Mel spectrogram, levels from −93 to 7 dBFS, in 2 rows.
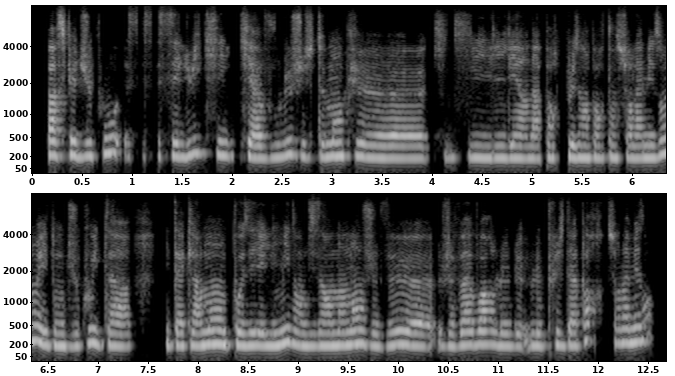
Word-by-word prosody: Parce 220 0 +5
que 220 - +1
du 205 +1 0
coup, 245 +5 -1
c 205 - -15
c 195 +4 -22
c'est 205 0 -2
lui 225 +6 -1
qui 220 -4 -3
qui 205 +1 -1
a 180 -2 +4
voulu 190 +5 -2
justement 200 -1 0
que, 210 -1 -3
heu, 180 -2 +2
qu'il 190 - -14
qu'il 185 -1 -3
ait - - +1
un 175 0 -2
apport 180 +2 -4
plus 185 -2 0
important 180 0 -1
sur 180 0 -2
la 180 0 -1
maison? 185 +7 +2
Et 210 -4 +4
donc 185 -1 +1
du 180 +1 -5
coup, 220 +4 -1
il 205 -3 +1
t'a 180 -3 -1 0.4
il 195 - -5
t'a 185 -1 0
clairement 200 +2 +3
posé 190 -2 +1
les 185 -1 +1
limites 195 +5 +4
en 190 - 0
disant: 185 0 +2
«Non 185 0 +3
non, 210 +2 +4
je 190 -3 -3
veux, 190 +3 +1
heu, 180 -2 +1
je 180 -2 -5
veux 190 +2 -1
avoir 200 +1 +2
le 180 -1 0
le 180 0 -4
plus 190 0 -4
d'apport, 255 +9 -4
sur 220 - -5
la 220 - +2
maison»? 235 +2 +1
190 Hz, 255 wpm, -27 LUFS, 180-205 Hz, 0.4 s, Parce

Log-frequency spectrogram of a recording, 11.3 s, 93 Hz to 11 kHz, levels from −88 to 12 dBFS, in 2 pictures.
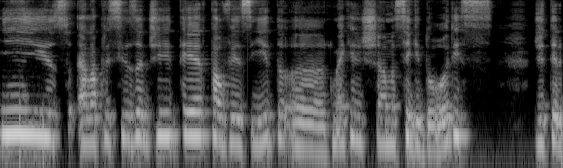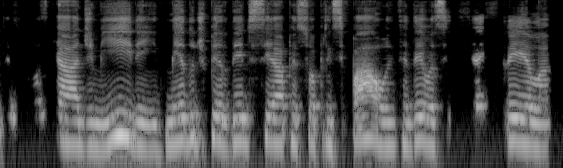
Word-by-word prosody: Isso 240 -3 +5
ela 190 +1 -2
precisa 210 +2 0
de 225 +2 -1
ter 225 -1 -1
talvez 195 -3 +5
ido, 205 +4 -8
hã, 165 -5 -6
como - - -8
é - - -7
que 180 - -8
a - - -5
gente 195 -2 -6
chama, 180 -1 -3
seguidores, 195 +4 +3 0.4
de 185 -1 -7
ter 195 +2 -4
pessoas 215 - -16
que 200 - -4
a 185 -1 +1
admirem, 170 0 -1
medo 190 +4 -4
de 195 -2 -7
perder 190 -1 -4
de 190 - -4
ser 200 0 +3
a 185 - 0
pessoa 185 0 -2
principal, 175 -1 +1
entendeu, 180 +2 -5
assim, 175 0 +1 0.2
da 180 - -3
estrela. 180 -4 -3
190 Hz, 175 wpm, -21 LUFS, 180-215 Hz, 0.4 s, Isso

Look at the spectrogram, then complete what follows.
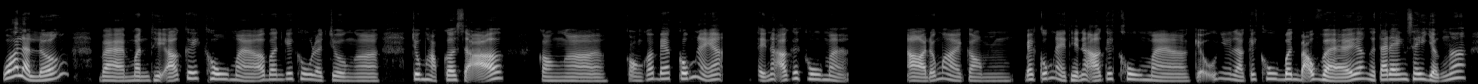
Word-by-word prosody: quá 320 +8 +6
là - - +6
lớn, 205 - +2 0.4
và 180 -3 +2
mình 185 +1 -3
thì 195 0 -3
ở 175 +4 +3
cái 275 +4 -1
khu 245 -2 +3
mà 205 -7 -2
ở 205 - +1
bên 230 0 -3
cái 260 - -2
khu 245 -3 -1
là 200 - -1
trường, 175 -1 -4
ờ, 170 0 -3 0.3
trung 240 -1 +3
học 215 - -2
cơ 215 0 +3
sở, 260 +6 +5 0.4
còn, 180 -2 -4
ờ 165 -2 -2 0.2
còn 180 - -4
có 245 +5 -2
bé 260 +1 +1
cún 265 -1 +3
này 200 - 0
á, 235 +2 +2 0.3
thì 185 -3 -1
nó 245 - -3
ở 195 - +3
cái 280 +3 -2
khu 240 -2 0
mà 195 -8 -4 0.6
ờ, 170 -1 +4
đúng 185 +8 -3
rồi, 205 -8 -1
còn 170 -1 -7
bé 230 +2 +1
cún 260 +5 -2
này 195 -8 -1
thì 195 0 0
nó 230 - -1
ở 180 +2 +4
cái 255 - -3
khu 235 -3 +1
mà, 165 -5 -2
kiểu - - -5
như 260 - -8
là, 195 -6 -1
cái 235 +5 -5
khu 255 -1 -1
bên 240 -1 +2
bảo - - +5
vệ 175 -7 +4
á, 265 - +2
người 220 -6 -3
ta 220 +1 +3
đang 235 +1 +3
xây 245 0 +2
dựng 195 0 0
á. 300 +4 +1
210 Hz, 255 wpm, -24 LUFS, 175-245 Hz, 0.6 s, quá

